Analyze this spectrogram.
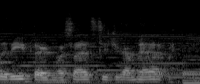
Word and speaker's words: Ether: stuff you got an effort I know it's pronounced ether I will always say a third just for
